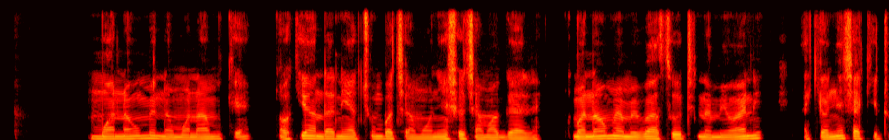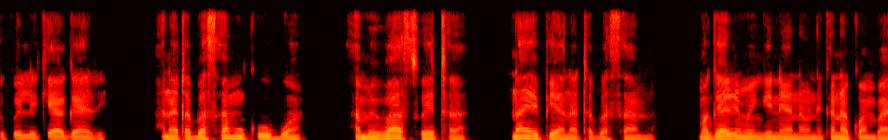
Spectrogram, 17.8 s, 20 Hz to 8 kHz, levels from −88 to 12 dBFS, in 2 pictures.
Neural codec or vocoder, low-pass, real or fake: none; 7.2 kHz; real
